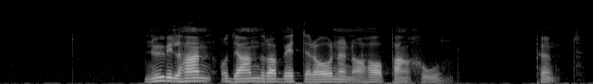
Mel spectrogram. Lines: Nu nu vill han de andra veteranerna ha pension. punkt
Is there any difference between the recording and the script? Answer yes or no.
yes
